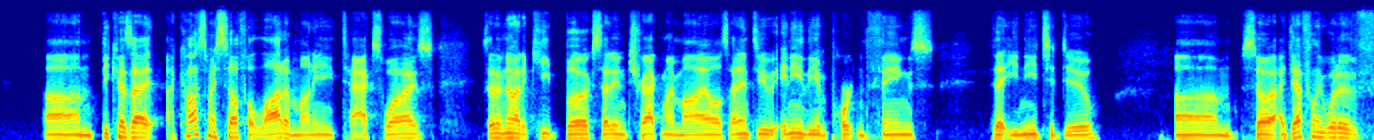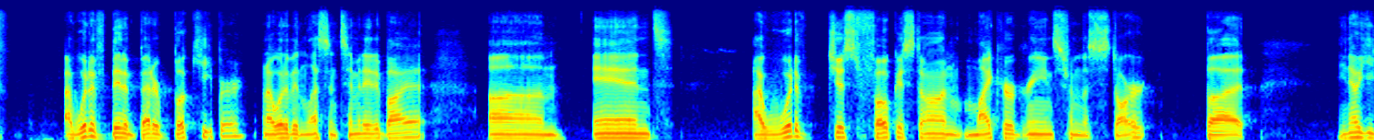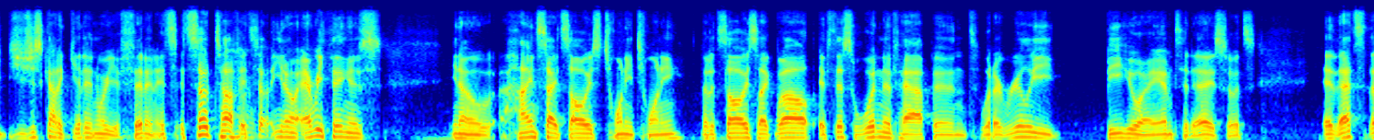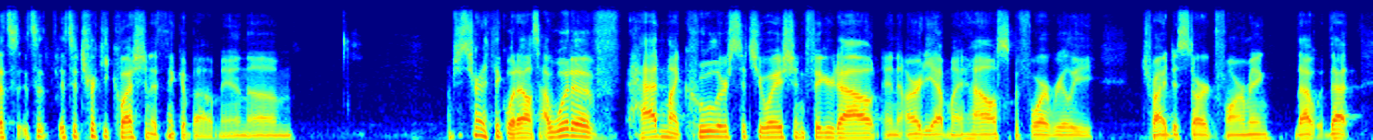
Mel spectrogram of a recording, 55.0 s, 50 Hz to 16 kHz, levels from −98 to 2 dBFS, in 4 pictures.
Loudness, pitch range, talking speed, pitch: -25 LUFS, 100-125 Hz, 180 wpm, 110 Hz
